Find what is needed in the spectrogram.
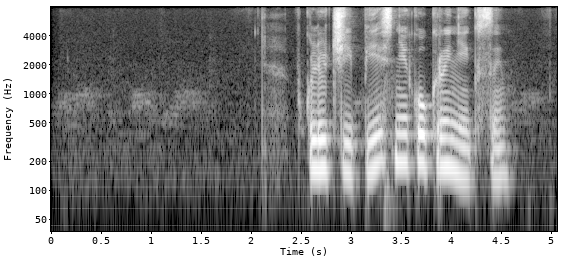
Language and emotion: Russian, neutral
